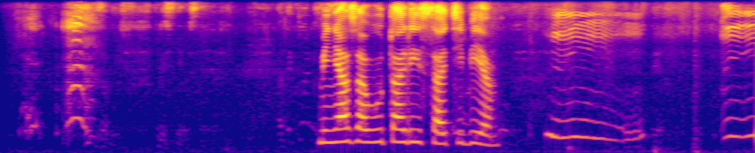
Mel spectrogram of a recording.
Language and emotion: Russian, neutral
